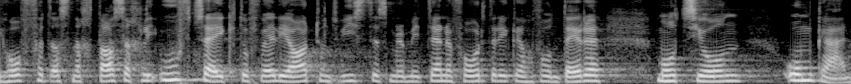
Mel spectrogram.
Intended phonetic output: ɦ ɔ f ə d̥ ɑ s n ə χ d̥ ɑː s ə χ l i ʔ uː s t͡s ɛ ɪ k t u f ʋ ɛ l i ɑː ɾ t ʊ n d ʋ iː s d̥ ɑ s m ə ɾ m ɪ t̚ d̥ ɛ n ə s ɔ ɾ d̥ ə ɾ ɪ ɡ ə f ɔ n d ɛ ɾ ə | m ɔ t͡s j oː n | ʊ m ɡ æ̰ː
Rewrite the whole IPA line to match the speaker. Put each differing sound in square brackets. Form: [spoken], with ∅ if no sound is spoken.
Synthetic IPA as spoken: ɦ ɔ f ə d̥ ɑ s n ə χ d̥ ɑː s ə χ l i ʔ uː [f] t͡s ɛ ɪ k t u f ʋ ɛ l i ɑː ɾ t ʊ n d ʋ iː s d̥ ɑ s m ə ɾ m ɪ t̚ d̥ ɛ n ə [f] ɔ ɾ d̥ ə ɾ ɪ ɡ ə f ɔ n d ɛ ɾ ə | m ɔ t͡s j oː n | ʊ m ɡ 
